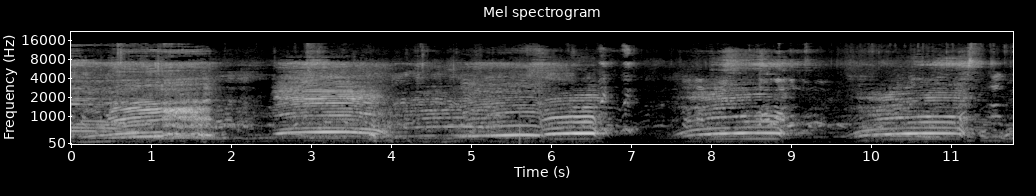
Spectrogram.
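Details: Cattle belonging to an old man, long drawn-out moos with a rich, harmonic tone, several calls one after another over a constant background hiss.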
